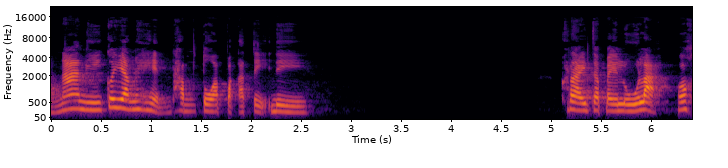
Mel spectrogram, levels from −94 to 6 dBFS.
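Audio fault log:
3.18–4.82 s, rebuffering stall: the speech just stops dead and goes silent for about 1.6 seconds, then picks up exactly where it left off, with nothing skipped. That's the player running dry on downloaded audio and sitting there waiting for more to arrive before it carries on. Because it pauses rather than drops anything, you don't lose any of the content, but the clip ends up about 1.6 s longer than it should be.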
